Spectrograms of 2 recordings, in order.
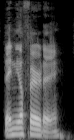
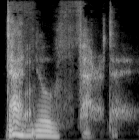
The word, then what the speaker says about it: Faraday: Daniel Faraday could be a fault. – You're saying it wrong, though. Daniel Faraday. God.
